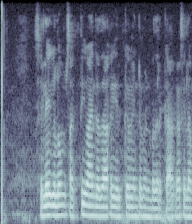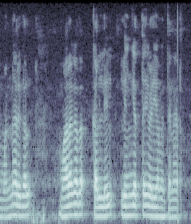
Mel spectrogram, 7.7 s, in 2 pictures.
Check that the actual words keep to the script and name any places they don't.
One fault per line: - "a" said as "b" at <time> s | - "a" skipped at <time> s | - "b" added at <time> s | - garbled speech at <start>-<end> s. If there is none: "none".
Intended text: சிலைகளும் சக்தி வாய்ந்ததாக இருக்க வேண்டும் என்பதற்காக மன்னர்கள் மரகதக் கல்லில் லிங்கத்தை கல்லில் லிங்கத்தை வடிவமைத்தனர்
- "சில" added at 3.6 s
- "கல்லில் லிங்கத்தை" skipped at 6.8 s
